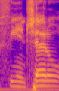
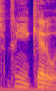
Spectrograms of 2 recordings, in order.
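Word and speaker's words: fianchetto: a Fen cetto position some people pronounce it Fen cetto some say Fen ketto I think it's Fen ketto is proper but for those that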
